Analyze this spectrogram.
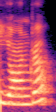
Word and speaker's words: genre: यॉनरा class, इसको pronounce करते हैं यॉनरा, या का साउंड आप प्रोनाउंस करते हैं बेसिकली.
